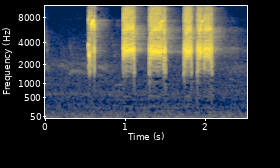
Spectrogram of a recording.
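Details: Wild Pakistani black francolin recorded in a natural environment as a hunting lure. It gives a harsh phrase of five notes: a short click-like start, two drawn-out rasping blasts, then a quick paired rasp, all loud and distorted.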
